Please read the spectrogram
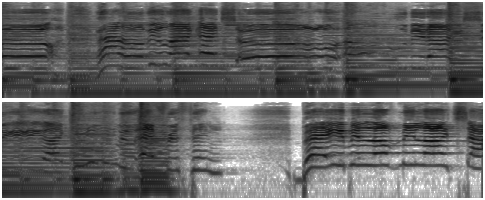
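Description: A woman sings long, wordless held notes over a strummed acoustic guitar. The accompaniment stops about seven seconds in, and after a short silence the voice comes back alone, unaccompanied, on long held notes.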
